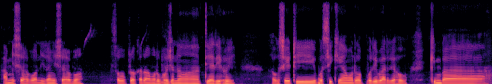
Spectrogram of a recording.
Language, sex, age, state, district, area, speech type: Odia, male, 30-45, Odisha, Kalahandi, rural, spontaneous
